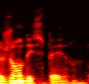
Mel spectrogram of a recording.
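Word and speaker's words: Jehan Despert: Jeanne Despert, je ne sais pas si je l'ai bien prononcé. – En fait, ça, peut se dire Jean Despert. – Jean Despert, ce sera mieux comme ça, qui est avec Michael Lonsdal.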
